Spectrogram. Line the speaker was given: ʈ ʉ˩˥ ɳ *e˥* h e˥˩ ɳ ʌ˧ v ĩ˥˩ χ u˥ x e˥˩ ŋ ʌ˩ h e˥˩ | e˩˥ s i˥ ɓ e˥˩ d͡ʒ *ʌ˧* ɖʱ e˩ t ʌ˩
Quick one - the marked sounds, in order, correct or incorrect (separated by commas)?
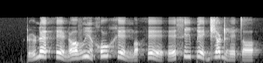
incorrect, incorrect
